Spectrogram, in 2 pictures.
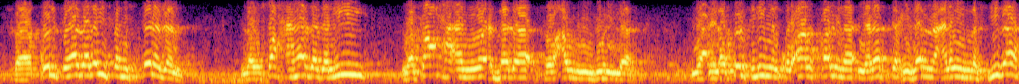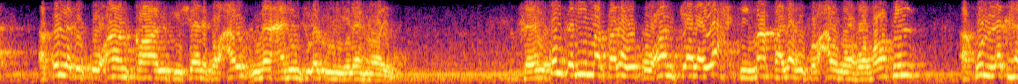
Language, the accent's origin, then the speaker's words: Arabic; Shubra, Cairo Governorate, Egypt; وعندنا في شبرا كنا زمان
